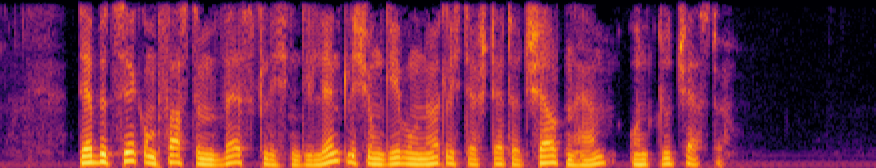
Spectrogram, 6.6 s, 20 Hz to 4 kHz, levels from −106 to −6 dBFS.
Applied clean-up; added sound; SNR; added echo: none; none; none; none.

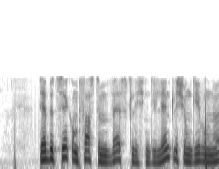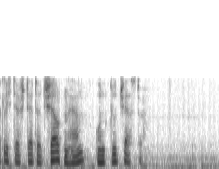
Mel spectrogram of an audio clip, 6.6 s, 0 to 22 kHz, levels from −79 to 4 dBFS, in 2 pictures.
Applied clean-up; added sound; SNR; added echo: none; Crackle; 15 dB; none.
